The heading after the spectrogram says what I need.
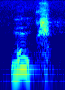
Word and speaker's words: Munch: Munch.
